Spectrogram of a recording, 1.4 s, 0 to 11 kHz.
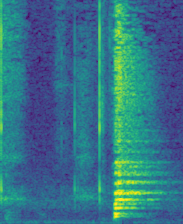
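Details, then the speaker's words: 2013 Ford F150 key fob after a key shell replacement that reused the original circuit board: pressing lock gives a single short, clean horn chirp in a quiet setting as the alarm arms; the remote works normally. "set the alarm, which works. Unlock it. I can hear the doors unlocking."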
